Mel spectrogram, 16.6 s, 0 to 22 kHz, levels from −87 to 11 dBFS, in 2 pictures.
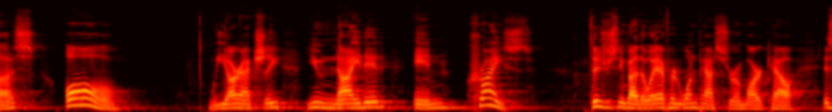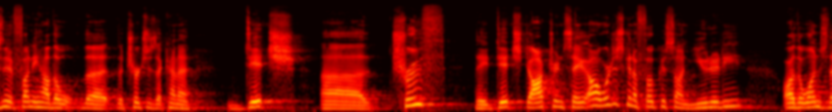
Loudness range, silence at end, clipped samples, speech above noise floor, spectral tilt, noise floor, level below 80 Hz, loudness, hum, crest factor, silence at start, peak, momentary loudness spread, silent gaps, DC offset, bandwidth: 3 LU; 0 s; under 0.1%; 39 dB; -5.5 dB/octave; -68 dBFS; -70 dBFS; -30 LUFS; none; 20 dB; 0 s; -10 dBFS; 12 LU; none; under 0.1%; 18 kHz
